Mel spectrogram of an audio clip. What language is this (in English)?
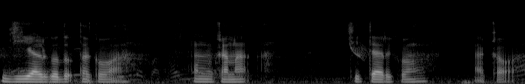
Santali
